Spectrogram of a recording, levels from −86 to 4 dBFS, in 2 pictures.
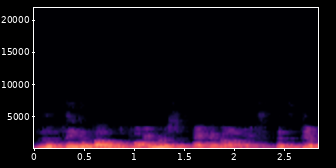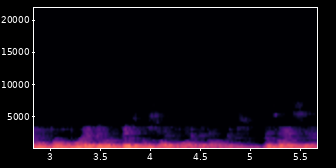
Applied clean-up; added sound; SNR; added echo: none; none; none; reverberation time 0.9 s.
